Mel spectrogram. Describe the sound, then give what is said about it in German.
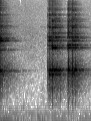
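Glasses clink together, a ringing tap fading out, followed by two more bright clinks in quick succession, as in a toast with beer glasses. “Prost.”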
